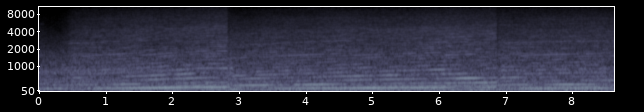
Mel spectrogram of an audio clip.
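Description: A racing car engine revs up steadily, dropping in pitch with each gear shift.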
